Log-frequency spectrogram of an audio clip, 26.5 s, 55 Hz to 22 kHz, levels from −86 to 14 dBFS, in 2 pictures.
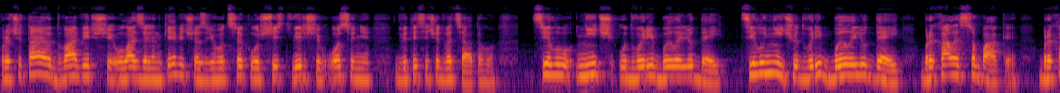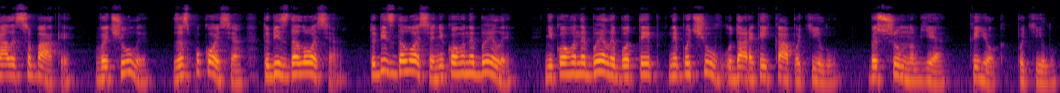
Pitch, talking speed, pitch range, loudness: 155 Hz, 125 wpm, 140-185 Hz, -20 LUFS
